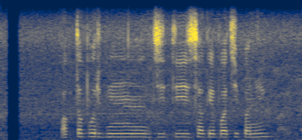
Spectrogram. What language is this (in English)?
Nepali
